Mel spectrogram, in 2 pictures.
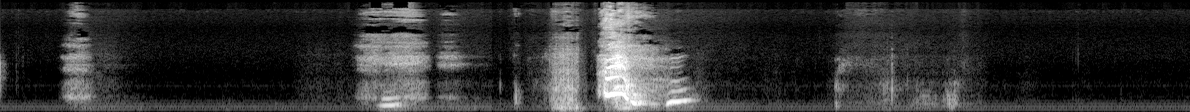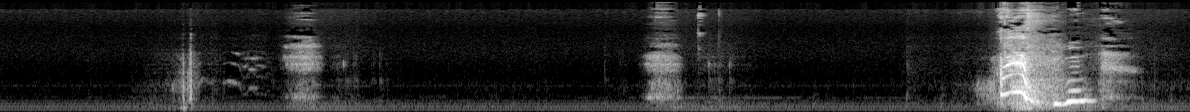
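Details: Person deliberately muffling sneezes: two stifled sneezes, each with a gasping build-up and a quiet burst, plus several faint breaths and catches in between.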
